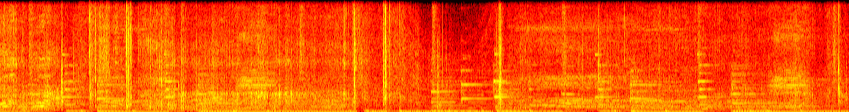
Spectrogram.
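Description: Skateboard wheels rolling on concrete, with several sharp pops and slaps of the board and grinding on a concrete ledge, over a hip-hop beat with heavy bass.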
